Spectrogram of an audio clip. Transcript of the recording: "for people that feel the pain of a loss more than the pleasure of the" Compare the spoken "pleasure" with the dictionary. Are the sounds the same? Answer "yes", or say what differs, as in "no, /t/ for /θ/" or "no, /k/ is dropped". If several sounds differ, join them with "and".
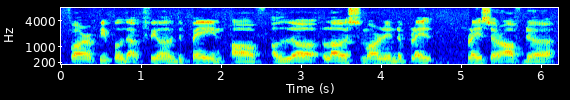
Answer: no, /s/ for /ʒ/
